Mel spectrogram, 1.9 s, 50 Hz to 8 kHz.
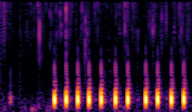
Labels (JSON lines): {"label": "biophony, knock", "recorder": "SoundTrap 500"}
